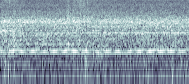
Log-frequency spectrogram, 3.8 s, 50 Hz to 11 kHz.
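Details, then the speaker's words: 2010 MacBook Pro during repair, cold boot; steady airy rush with constant mid-pitched tone and higher whine, fan screaming at full speed for no known reason. "I don't know if you can hear that, but the fan is absolutely screaming for some reason. I don't know why."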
